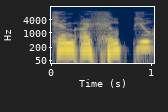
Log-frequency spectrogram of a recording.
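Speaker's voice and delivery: put-on very high-pitched, thick heavy accented English. Retelling going up to visitors and offering help, in a heavy accent. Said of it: "in my heavy accent".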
